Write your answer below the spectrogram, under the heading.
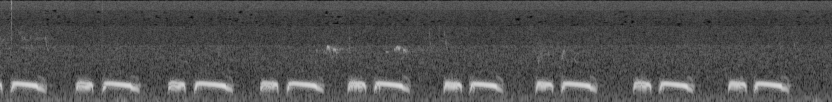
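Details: Decoy spotted dove duelling a wild dove in harsh midday sun. Steady paired coos repeat roughly every two-thirds of a second: a short hoot, then a longer falling coo. There is light background hiss and a faint distant chirp.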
